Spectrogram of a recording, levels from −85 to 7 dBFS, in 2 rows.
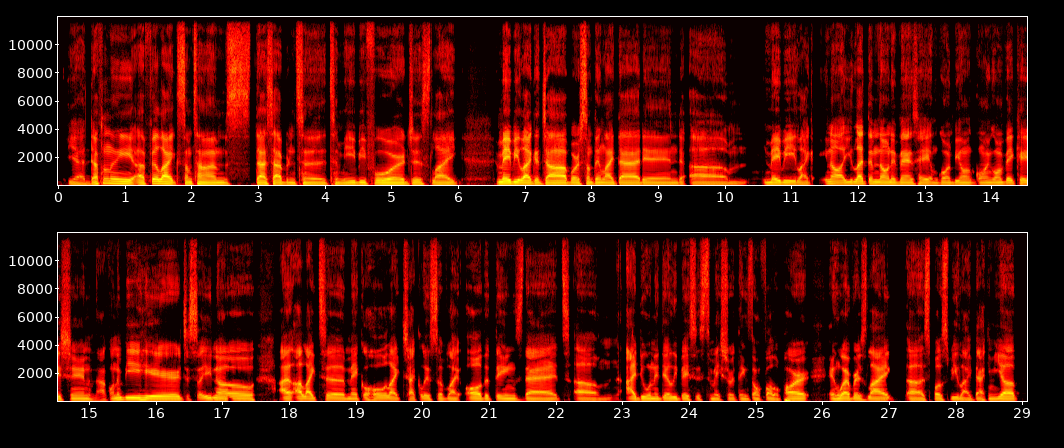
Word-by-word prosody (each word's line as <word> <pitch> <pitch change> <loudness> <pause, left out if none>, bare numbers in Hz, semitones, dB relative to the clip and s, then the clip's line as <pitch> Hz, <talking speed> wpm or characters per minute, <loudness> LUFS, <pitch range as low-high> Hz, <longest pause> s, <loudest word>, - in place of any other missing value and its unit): yeah, 85 -3 -5
definitely, 140 - +2
I 115 - +2
feel 145 +5 +3
like 130 -6 +6
sometimes 110 -4 0
that's 105 +1 +4
happened 100 -4 +1
to 95 -3 -1
to 100 +2 -5
me 95 +3 0
before, 110 +1 +2
just, 105 0 -3
like 100 -2 0 0.6
maybe, 125 0 +8
like, 120 -2 +6
a 115 - +3
job, 110 +1 +5
or 110 0 +2
something, 115 0 0
like, 105 -1 +1
that, 105 0 +2
and, 100 -1 -3
um, 90 -4 -5 0.2
maybe, 110 0 +2
like, 100 -1 -4 0.2
you 130 - -8
know, 125 -2 +2
you 120 +2 -1
let 130 -1 +4
them 125 -1 +1
know 120 0 +2
in - - 0
advance, 110 -1 -1
"Hey, 110 -2 -1
I'm 95 -1 -7
gonna 105 +2 -3
be 105 +2 -2
on 110 -1 -2
going 105 +3 -4
on 115 +1 -1
vacation, 115 -2 -2
I'm 90 - -12
not 90 +3 -11
gonna 120 +5 -2
be 135 0 +3
here, 125 -1 +3
just 105 -3 -5
so 95 - -6
you 120 +6 -1
know" 115 -3 +1 0.4
I 105 - +3
I 115 - 0
like 115 0 +1
to 100 -2 0
make 100 +1 -5
a 95 -1 -4
whole, 105 +1 -3
like, 105 -2 -2
checklist 105 +1 -5
of, 100 -1 -7
like, 95 -1 -3
all 105 +1 +1
the 105 -1 -5
things 105 -2 -3
that, 95 -1 -1 0.2
um, 90 -2 -4 0.2
I 105 0 +1
do 110 +1 -2
on 105 -1 -1
a - - -3
daily 105 +1 -2
basis 100 0 -5
to 95 - -8
make 95 -1 -5
sure 95 -1 -7
things 95 0 -9
don't 95 +1 -6
fall 95 -2 -4
apart, 110 +3 +1 0.3
and 100 +2 -2
whoever's 105 -1 +1
like 100 -2 +1 0.2
uh, 95 -1 -1
supposed 100 0 -4
to - - -17
be, 100 0 -4
like, 90 -1 -6
backing 100 +1 -5
me 100 +4 -2
up, 120 -2 +3
105 Hz, 190 wpm, -23 LUFS, 100-115 Hz, 0.6 s, maybe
